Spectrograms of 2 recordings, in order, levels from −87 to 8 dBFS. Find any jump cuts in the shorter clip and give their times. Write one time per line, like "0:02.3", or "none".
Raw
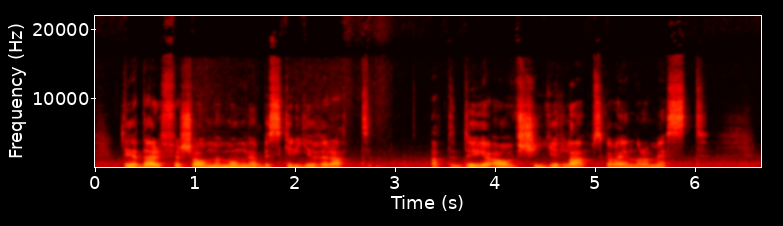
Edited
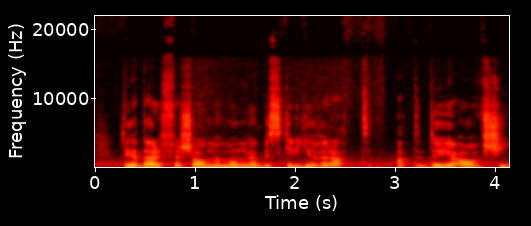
0:02.9

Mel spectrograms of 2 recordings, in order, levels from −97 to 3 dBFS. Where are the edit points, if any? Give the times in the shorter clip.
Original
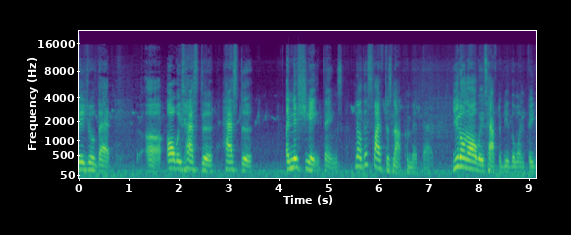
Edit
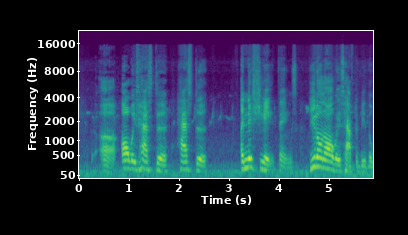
0:04.6

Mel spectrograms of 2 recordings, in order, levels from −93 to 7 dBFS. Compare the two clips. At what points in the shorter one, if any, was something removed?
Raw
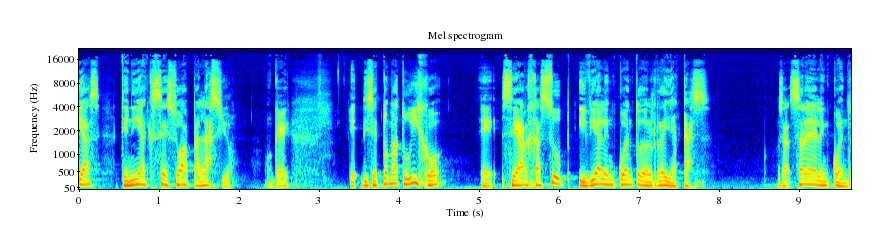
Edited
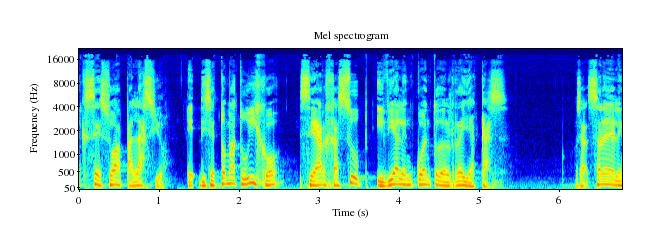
0:01.2
0:02.7

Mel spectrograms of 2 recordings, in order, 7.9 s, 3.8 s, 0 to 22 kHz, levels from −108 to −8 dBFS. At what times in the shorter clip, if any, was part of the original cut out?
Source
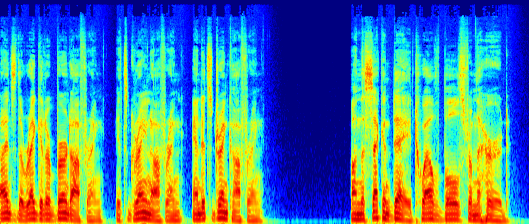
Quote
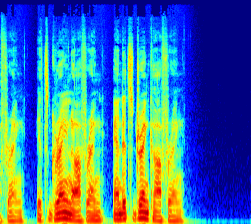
none

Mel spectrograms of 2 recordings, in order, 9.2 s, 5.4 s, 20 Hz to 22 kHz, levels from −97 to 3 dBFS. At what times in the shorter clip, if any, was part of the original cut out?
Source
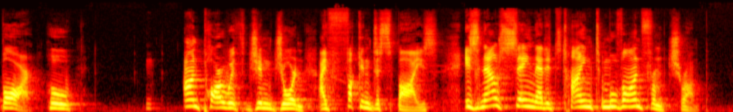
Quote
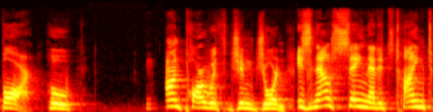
0:02.0
0:03.7

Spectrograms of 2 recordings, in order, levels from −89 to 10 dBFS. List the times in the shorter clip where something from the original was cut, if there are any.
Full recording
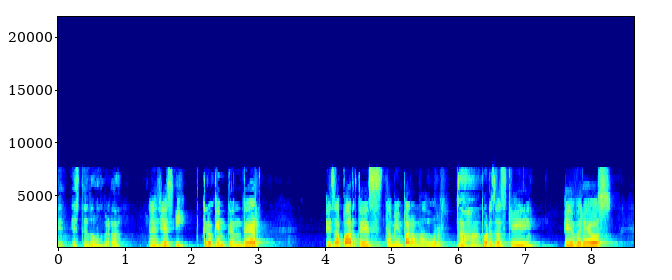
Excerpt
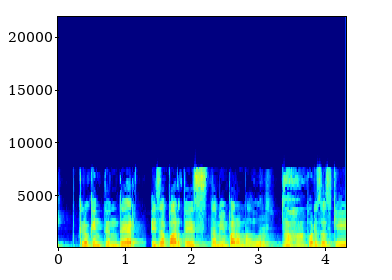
0:01.3

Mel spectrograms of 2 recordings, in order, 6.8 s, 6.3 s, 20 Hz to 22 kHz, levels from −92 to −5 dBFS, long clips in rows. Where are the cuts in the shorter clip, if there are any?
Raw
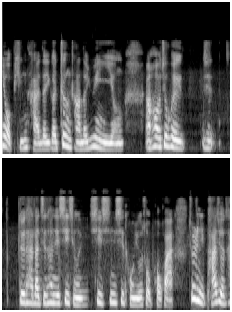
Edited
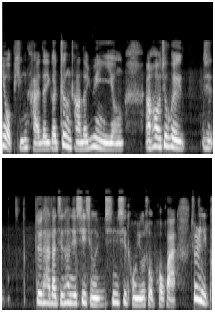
0:04.7

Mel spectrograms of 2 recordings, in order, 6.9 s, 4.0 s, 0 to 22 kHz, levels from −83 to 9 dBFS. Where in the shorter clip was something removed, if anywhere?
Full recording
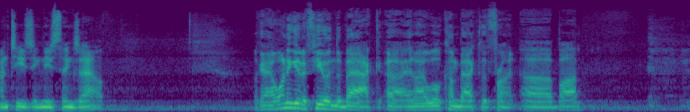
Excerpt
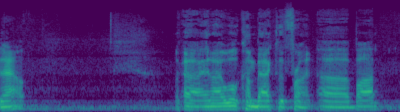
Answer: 0:01.8

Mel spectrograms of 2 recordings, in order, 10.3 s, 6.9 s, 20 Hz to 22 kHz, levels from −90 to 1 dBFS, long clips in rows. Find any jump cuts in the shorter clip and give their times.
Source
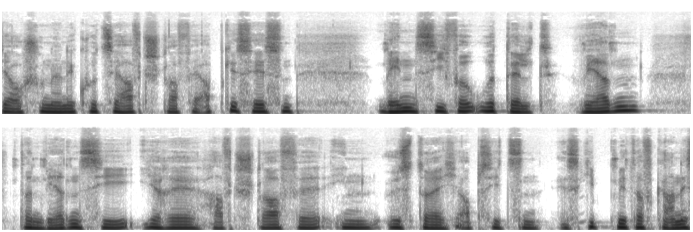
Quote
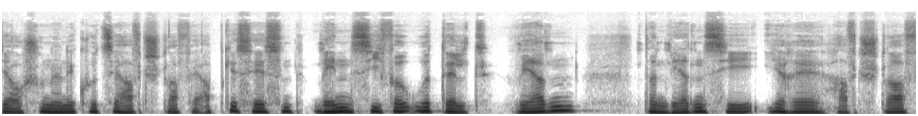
0:02.2

